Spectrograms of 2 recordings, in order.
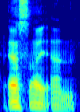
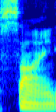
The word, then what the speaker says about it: sin: s i n so a lot of students make the mistake of saying well this means sin no no no you actually pronounce this three-letter word sign even though um you're too lazy to write the e and same thing down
